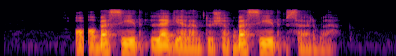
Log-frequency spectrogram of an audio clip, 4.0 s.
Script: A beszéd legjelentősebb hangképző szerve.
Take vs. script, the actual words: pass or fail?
fail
